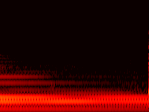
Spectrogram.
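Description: A metal C string on a harp plucked once, ringing out loud and steady for nearly two seconds with a clear sustained tone that barely decays.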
